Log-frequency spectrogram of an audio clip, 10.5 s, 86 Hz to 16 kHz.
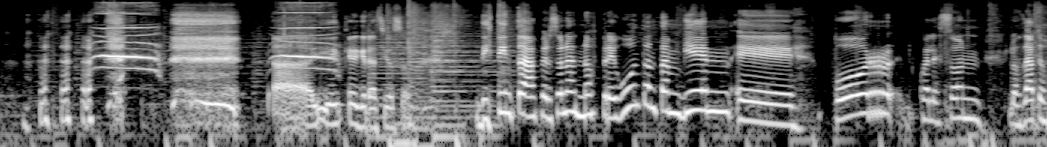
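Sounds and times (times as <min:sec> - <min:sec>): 
laughter: 0:00.0 - 0:03.5
speech: 0:00.2 - 0:10.4
cat meowing: 0:00.9 - 0:01.6, 0:02.7 - 0:03.5.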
